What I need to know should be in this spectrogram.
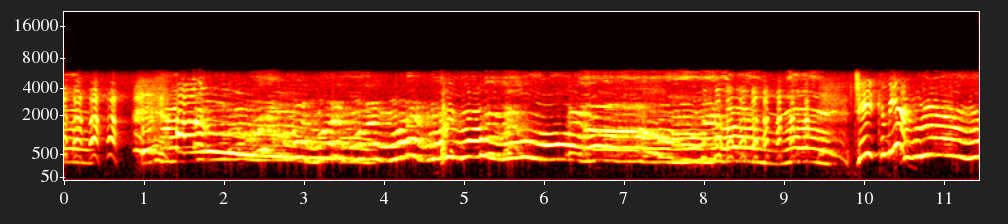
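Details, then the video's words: Several puppies howl together in snow dog chorus, overlapping sustained wavering tones that rise and fall continuously, with brief yips breaking in near the start and around ten seconds. "Howling snow dogs"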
